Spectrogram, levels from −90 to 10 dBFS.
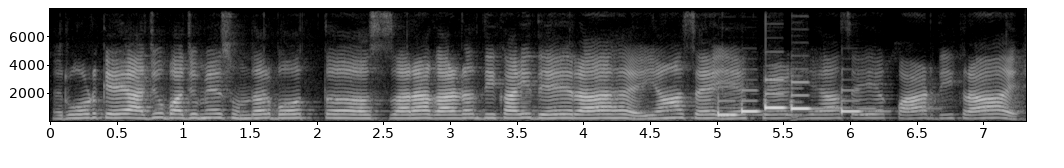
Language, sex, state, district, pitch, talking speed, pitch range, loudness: Hindi, female, Maharashtra, Gondia, 265 Hz, 190 wpm, 255-275 Hz, -18 LUFS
